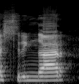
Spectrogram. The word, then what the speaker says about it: श्रृंगार: ये जो लिखा दिखाई दे रहा है आपको, ये रे है, रेफ है। अब रेफ आप लगा देते तो री का उच्चारण नहीं होता, तो हमको री का उच्चारण ही करना है, तो शब्द होगा श्रृंगार। उसके साथ रेफ नहीं होगा।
